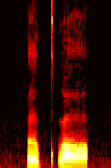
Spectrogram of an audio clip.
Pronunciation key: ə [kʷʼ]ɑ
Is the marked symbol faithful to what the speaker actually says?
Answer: yes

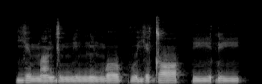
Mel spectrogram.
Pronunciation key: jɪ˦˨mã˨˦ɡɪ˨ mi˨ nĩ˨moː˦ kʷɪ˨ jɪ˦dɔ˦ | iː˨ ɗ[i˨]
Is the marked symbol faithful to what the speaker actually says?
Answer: no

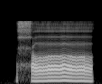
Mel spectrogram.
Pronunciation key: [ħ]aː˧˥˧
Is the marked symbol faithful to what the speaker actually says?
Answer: yes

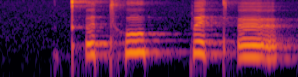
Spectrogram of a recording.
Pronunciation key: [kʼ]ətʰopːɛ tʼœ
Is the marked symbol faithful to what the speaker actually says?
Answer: yes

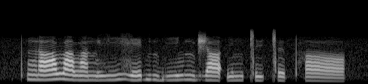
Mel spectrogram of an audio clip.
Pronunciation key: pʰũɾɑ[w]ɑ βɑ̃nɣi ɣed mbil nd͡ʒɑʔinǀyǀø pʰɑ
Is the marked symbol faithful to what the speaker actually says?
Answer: no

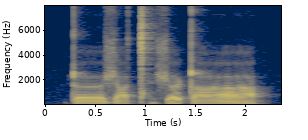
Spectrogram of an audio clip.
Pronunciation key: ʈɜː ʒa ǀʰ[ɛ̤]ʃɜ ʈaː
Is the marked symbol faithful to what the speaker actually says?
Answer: yes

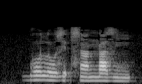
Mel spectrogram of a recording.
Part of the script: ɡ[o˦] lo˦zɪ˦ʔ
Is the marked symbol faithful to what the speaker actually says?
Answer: yes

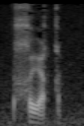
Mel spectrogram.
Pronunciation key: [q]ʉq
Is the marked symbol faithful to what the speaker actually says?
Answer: no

